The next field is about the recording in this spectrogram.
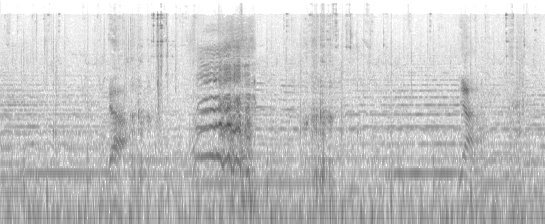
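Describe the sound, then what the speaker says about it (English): Horse hooves clip-clop through the medieval video game Kingdom Come: Deliverance, the horse neighing and whinnying now and then over a steady background, while someone speaks briefly. "No sé qué le pasa a este caballo."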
